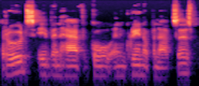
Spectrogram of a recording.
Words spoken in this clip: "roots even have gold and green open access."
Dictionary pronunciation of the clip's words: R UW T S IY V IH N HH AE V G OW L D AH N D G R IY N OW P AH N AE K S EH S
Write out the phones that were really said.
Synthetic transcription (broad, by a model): R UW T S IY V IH N HH AE V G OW L AH N G R IY N OW P AH N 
